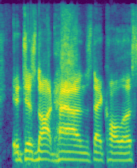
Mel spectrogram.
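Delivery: authoritative military-style voice. Imitating Pinhead in movies one and two: commanding-general Pinhead voice. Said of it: "sounds like a commanding general".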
